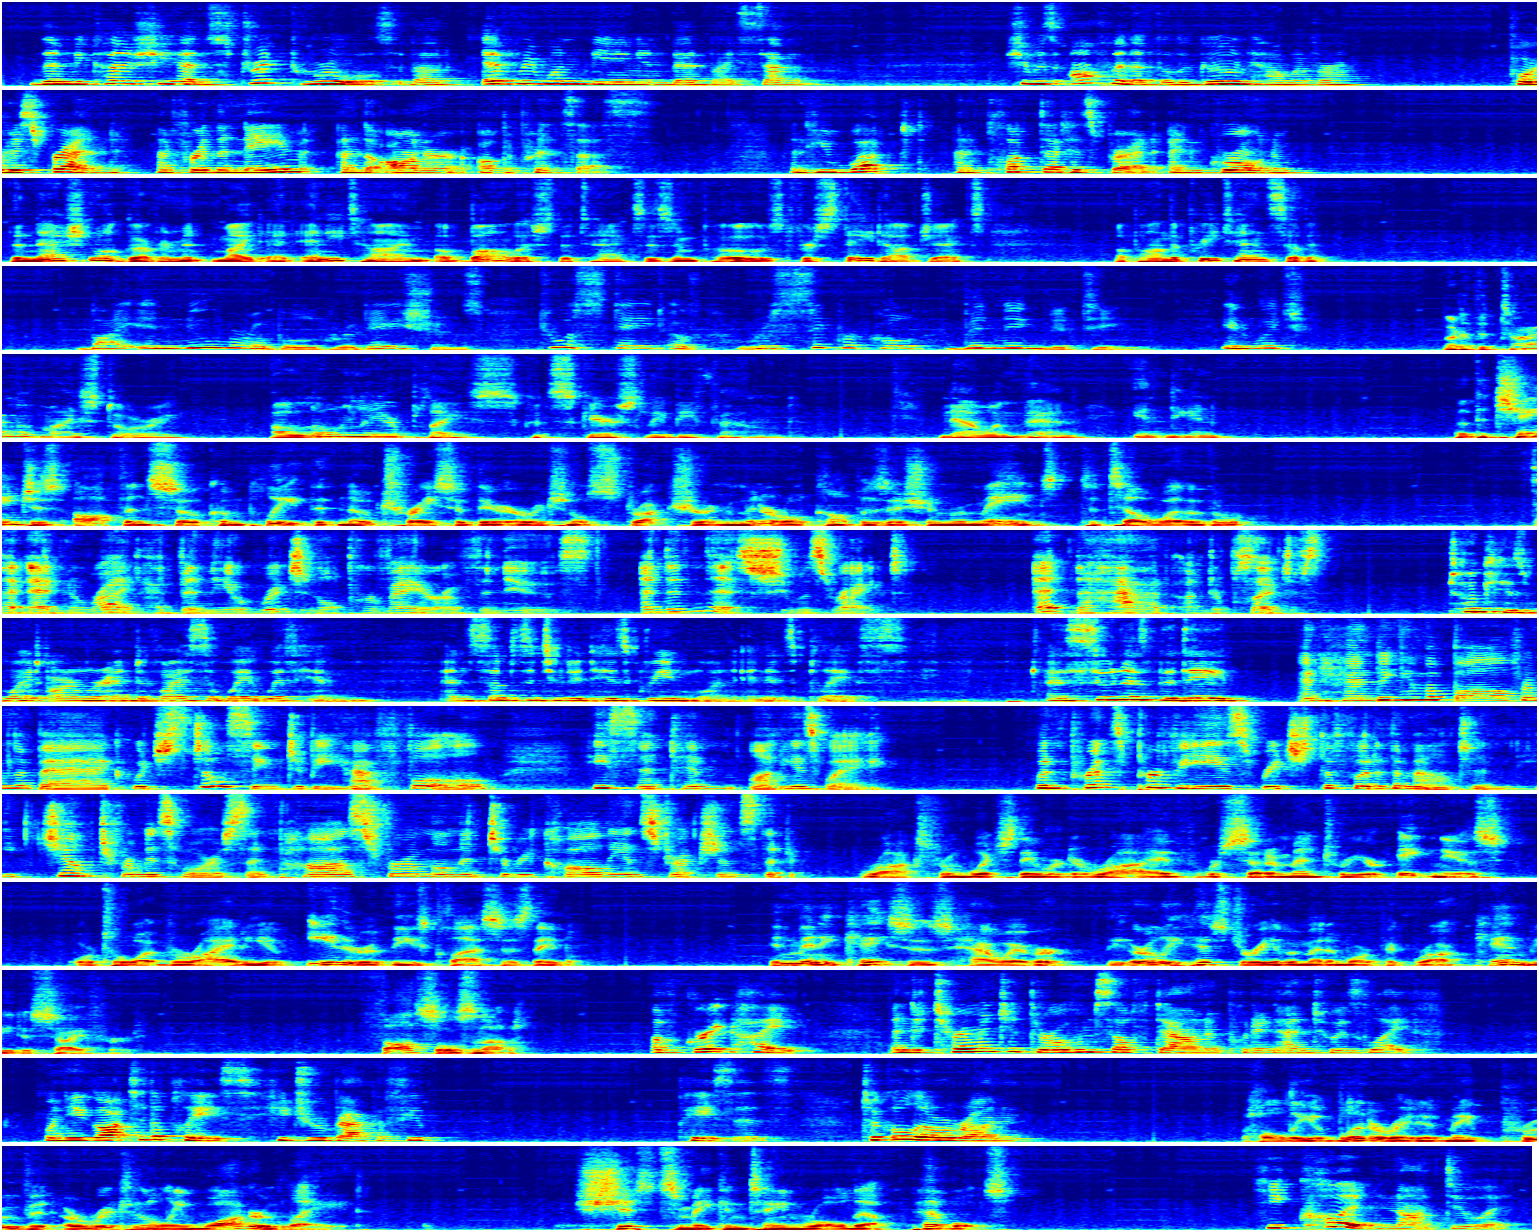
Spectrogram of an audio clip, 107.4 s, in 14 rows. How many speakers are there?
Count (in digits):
9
